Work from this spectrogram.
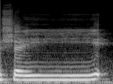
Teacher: حمزہ کے اوپر جھٹکے کے ساتھ وقف ہوگا، 3 سے 4 آپ نے کاؤنٹ کر لینا ہے۔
